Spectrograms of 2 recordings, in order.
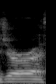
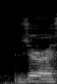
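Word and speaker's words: Jorja: And then Jorah Smith. Who? Jorah Smith. J? G? Jorah? How do you spell that?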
